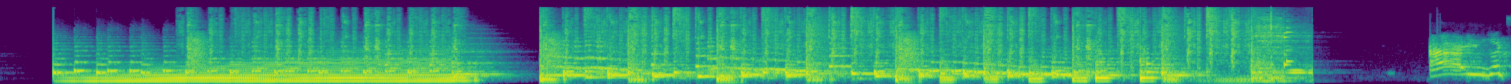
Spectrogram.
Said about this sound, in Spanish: extrañaba esta bellísima cortinilla, qué bonito, los perritos. La cortinilla de los perritos es lo máximo, lo máximo.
